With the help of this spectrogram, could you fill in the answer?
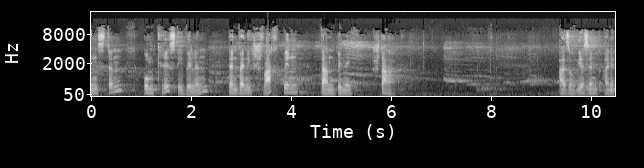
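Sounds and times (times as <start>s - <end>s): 
speech: 0.1s - 6.2s, 9.4s - 10.4s
baby crying in the audience: 2.0s - 10.4s.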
